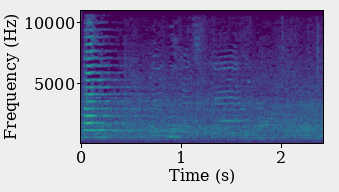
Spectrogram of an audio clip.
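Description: The timekeeper's round signal sounds once, short and loud, right at the start, marking the start of the first round, over the murmur of a crowd in the hall.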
